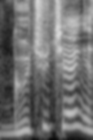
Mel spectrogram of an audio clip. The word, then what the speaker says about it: gochujang: Gochujang.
